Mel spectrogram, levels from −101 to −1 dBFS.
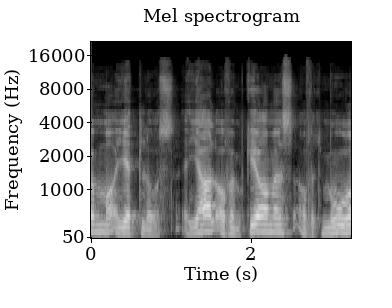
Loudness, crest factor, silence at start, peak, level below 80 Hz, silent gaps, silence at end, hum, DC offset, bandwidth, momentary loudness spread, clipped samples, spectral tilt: -27 LUFS; 18 dB; 0 s; -8 dBFS; -68 dBFS; none; 0 s; none; under 0.1%; 15 kHz; 13 LU; under 0.1%; -6 dB/octave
